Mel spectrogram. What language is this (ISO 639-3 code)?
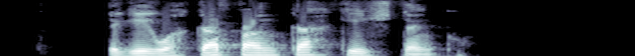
ncx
